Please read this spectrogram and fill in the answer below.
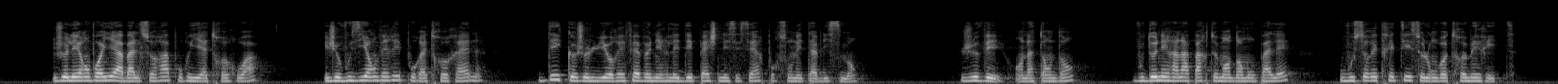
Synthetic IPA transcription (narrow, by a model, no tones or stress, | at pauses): ʒəleɑ̃vwajeabalsɔʁapuʁiɛt̪χəʁwa | eʒəvuziɑ̃veʁepuʁɛt̪χəʁɛn | d̪ɛkəʒəlɥiɔʁɛfɛvəniʁled̪epɛʃnesesɛʁpuʁsɔ̃net̪ablismɑ̃ | ʒəvɛɑ̰̃nat̪ɑ̃d̪ɑ̃ | vud̪ɔneʁɛ̃napaʁt̪əmɑ̃d̪ɑ̃mɔ̃palɛ | uvusəʁet̪χɛt̪esəlɔ̃vɔt̪χəmeʁit̪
